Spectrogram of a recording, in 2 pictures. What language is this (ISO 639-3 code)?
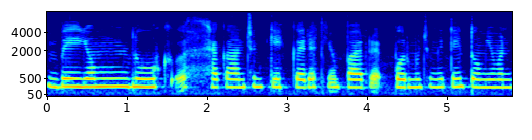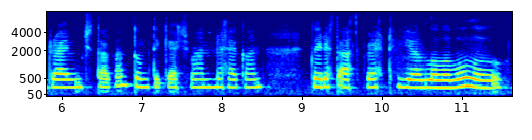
kas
